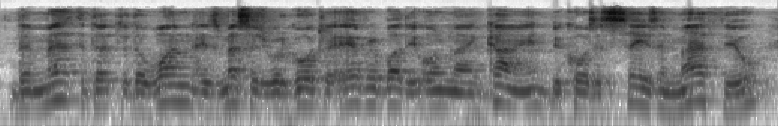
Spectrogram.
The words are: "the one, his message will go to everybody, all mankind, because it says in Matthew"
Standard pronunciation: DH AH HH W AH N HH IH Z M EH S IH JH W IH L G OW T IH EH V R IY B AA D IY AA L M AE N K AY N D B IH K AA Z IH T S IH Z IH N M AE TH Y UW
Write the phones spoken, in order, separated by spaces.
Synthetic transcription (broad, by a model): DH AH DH W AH N HH IH Z M EH S IH JH W IH L G OW T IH EH V R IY B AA D IY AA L M AE N K AY N D B IH K AA Z IH T S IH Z IH N M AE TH Y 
